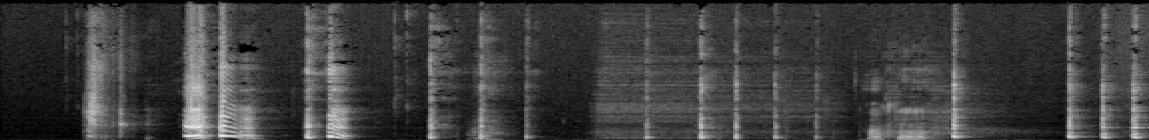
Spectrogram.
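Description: A loud fit of choking and coughing: irregular bursts of hacking coughs with strained, gasping breaths and a wheezy, sputtering stretch between them, no speech.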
